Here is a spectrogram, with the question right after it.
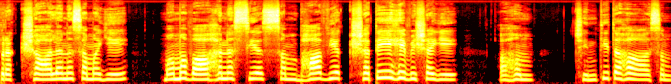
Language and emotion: Sanskrit, fearful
